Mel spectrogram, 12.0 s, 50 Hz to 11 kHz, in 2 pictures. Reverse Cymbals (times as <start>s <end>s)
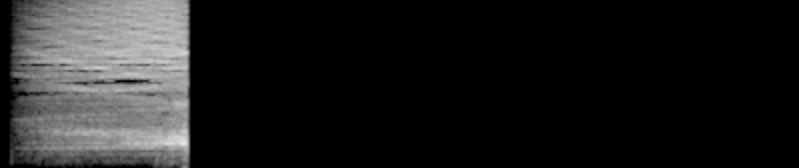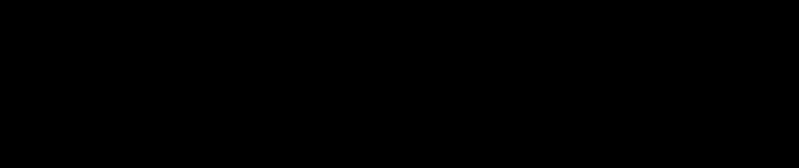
0.1s 1.4s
